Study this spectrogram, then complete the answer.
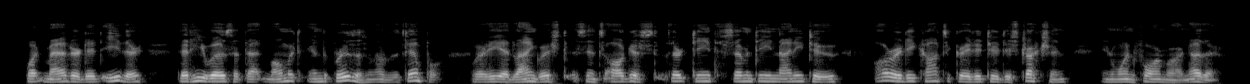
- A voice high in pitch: No, low, 130 Hz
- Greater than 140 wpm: Yes, average, 160 wpm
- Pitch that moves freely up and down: No, average, 2.9 semitones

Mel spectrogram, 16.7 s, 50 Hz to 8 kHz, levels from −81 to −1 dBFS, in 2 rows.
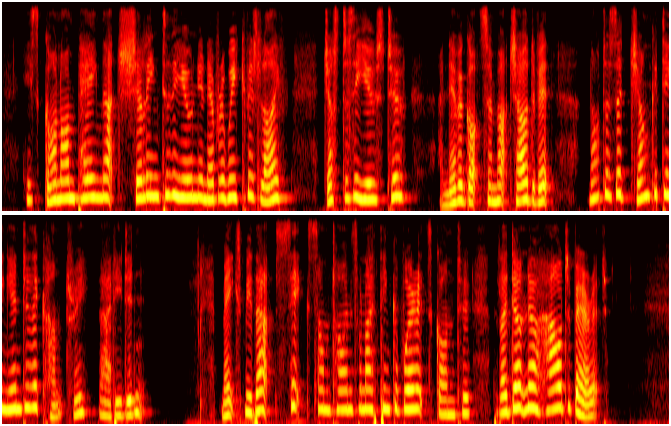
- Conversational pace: No, fast, 215 wpm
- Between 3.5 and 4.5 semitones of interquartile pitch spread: Yes, average, 3.9 semitones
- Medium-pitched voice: No, very high, 250 Hz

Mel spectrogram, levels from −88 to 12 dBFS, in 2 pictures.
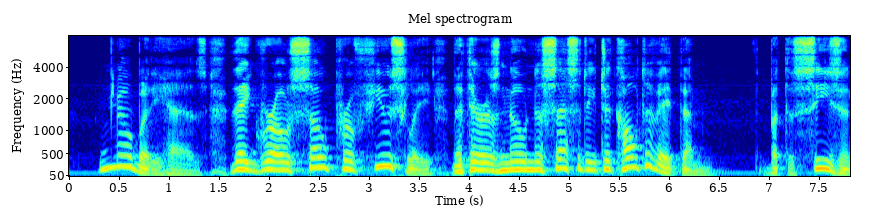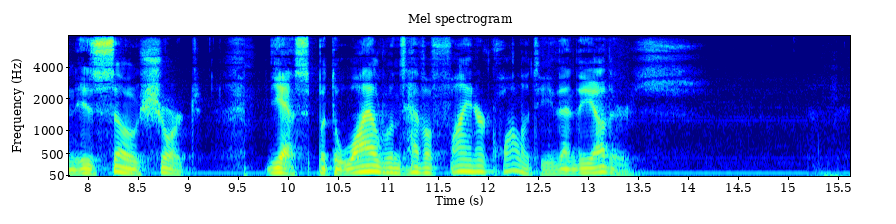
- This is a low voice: Yes, low, 115 Hz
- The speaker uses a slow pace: Yes, slow, 125 wpm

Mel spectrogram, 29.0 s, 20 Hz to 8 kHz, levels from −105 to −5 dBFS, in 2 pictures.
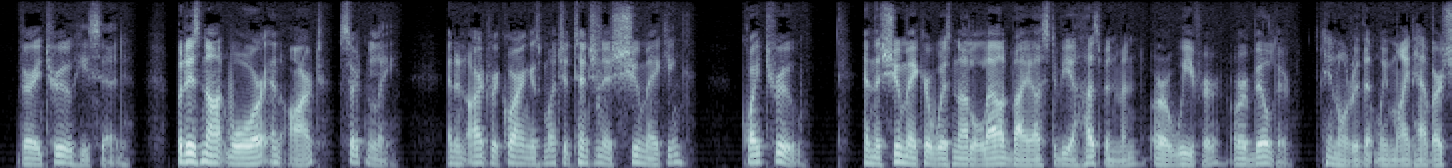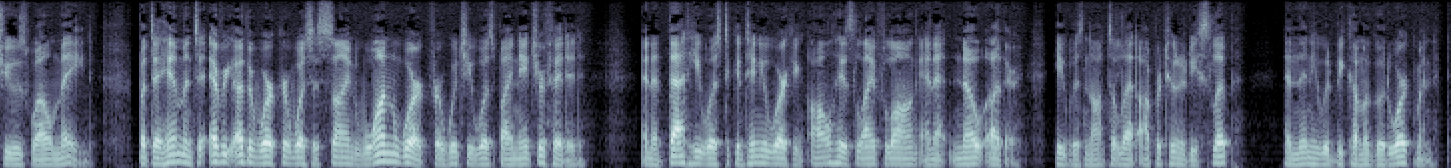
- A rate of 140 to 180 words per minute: No, fast, 205 wpm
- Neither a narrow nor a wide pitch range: Yes, average, 3.9 semitones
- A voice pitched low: Yes, low, 100 Hz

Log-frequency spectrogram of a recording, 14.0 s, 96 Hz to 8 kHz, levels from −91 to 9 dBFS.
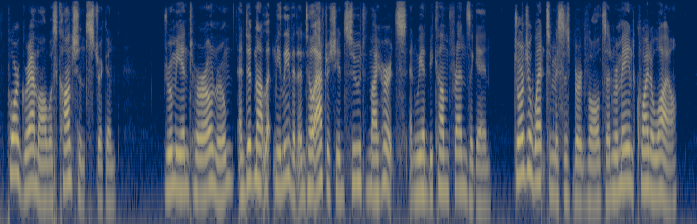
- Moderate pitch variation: Yes, average, 3.9 semitones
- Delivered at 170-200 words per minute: Yes, average, 175 wpm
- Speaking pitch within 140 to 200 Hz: Yes, medium, 185 Hz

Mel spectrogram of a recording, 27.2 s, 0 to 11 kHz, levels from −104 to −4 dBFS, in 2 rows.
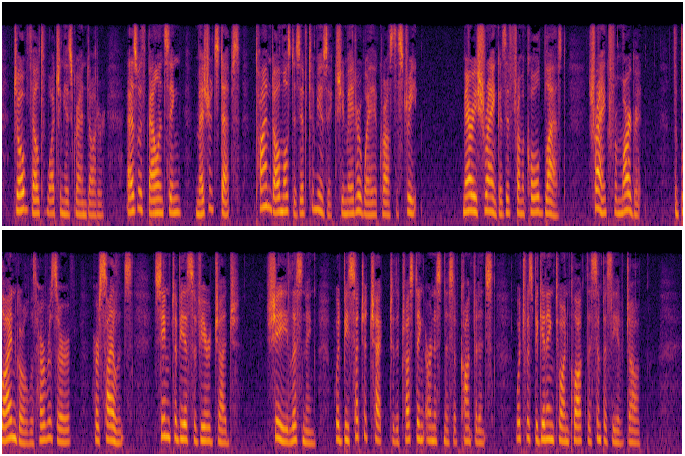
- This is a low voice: No, high, 200 Hz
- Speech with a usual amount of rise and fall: Yes, average, 3.4 semitones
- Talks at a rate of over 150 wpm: Yes, average, 160 wpm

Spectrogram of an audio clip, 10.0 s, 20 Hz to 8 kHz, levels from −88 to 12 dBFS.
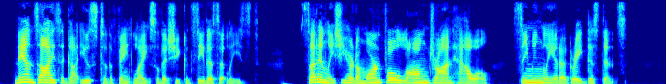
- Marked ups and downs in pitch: No, average, 3.9 semitones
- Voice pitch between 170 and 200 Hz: Yes, medium, 185 Hz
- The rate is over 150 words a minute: Yes, average, 180 wpm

